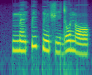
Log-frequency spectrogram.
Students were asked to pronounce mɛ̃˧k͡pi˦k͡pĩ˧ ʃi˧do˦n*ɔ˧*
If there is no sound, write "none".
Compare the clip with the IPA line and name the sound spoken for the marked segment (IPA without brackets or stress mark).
ɔ˧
